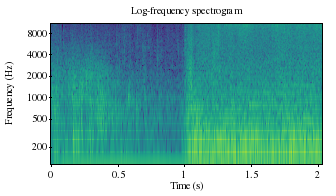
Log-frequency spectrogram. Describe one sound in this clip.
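A loud explosion bursts close by with a heavy roar.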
